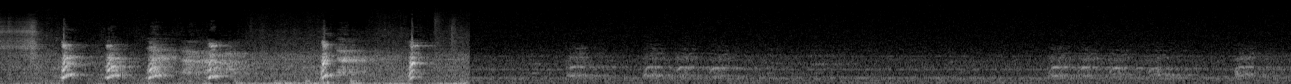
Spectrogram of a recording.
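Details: Dog barking at night in Korea: a burst of seven or eight loud, sharp barks over the first four seconds, then quieter, more distant barking in short clusters against a low background hum.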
